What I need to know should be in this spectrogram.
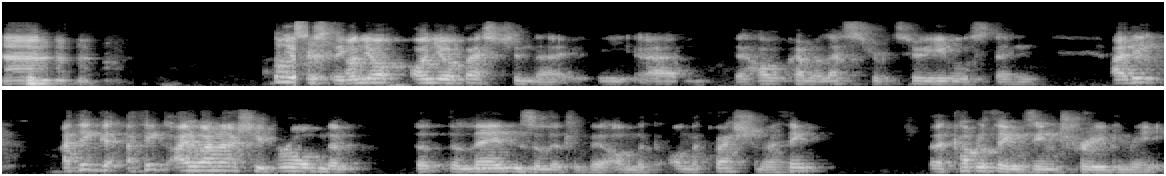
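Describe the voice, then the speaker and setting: A man with a British accent and a fairly high pitch speaks at a very fast pace, with lively intonation and long, frequent pauses. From Britain. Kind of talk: Q&A conversation.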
